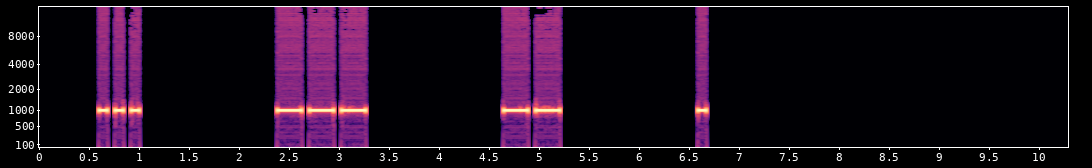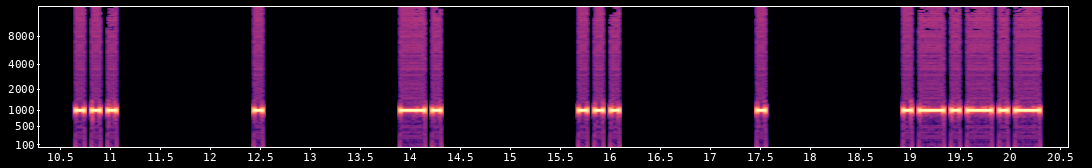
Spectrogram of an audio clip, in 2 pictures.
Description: Morse code, heard as a keyed tone, about 15 wpm, spaced as for 5 wpm, 1000 Hz. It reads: SOME SENSE.
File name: qotdfiles / 5wpm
